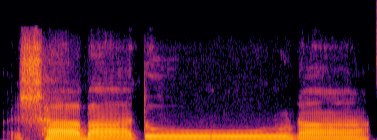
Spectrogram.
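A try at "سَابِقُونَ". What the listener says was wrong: সাবাকুনা। এটা কপ আছে, আপনি তা পড়ছেন কেন? মাথা মোড়ে দুটো নক্ত উপরে থাকলে কি হয়?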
